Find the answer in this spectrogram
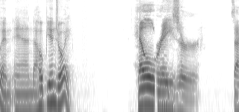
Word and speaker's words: HellRazor: HellRazor.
